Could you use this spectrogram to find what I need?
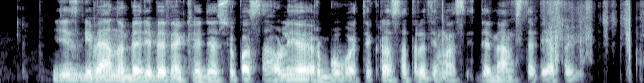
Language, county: Lithuanian, Panevėžys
